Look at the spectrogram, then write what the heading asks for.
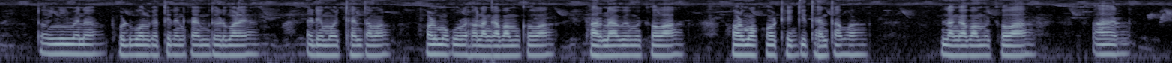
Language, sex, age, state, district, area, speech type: Santali, male, 18-30, West Bengal, Birbhum, rural, spontaneous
